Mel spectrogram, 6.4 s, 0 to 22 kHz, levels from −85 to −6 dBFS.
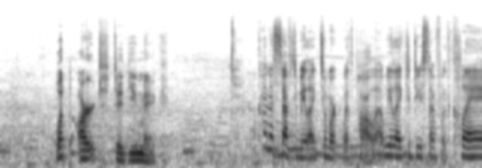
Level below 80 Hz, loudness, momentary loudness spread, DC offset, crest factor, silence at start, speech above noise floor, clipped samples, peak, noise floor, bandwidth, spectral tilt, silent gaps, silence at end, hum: -52 dBFS; -26 LUFS; 21 LU; under 0.1%; 20 dB; 0 s; 20 dB; under 0.1%; -6 dBFS; -46 dBFS; 15.5 kHz; -4.5 dB/octave; none; 0 s; none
